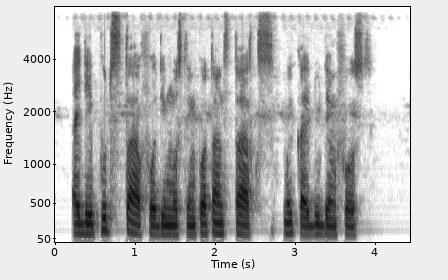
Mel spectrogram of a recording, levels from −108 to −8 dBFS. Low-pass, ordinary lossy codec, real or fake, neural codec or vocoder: 7.2 kHz; none; real; none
